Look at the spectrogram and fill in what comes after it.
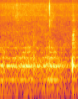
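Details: Kept stingless bees, Trigona laeviceps and a Biroi x Laeviceps hybrid, in hive boxes during a honey harvest: a steady low hum holds one even pitch with a fainter lower tone beneath, broken by a couple of soft clicks.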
